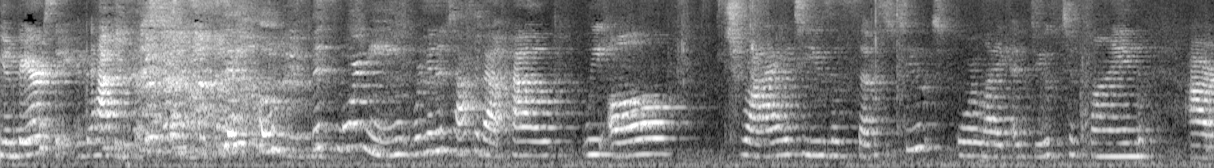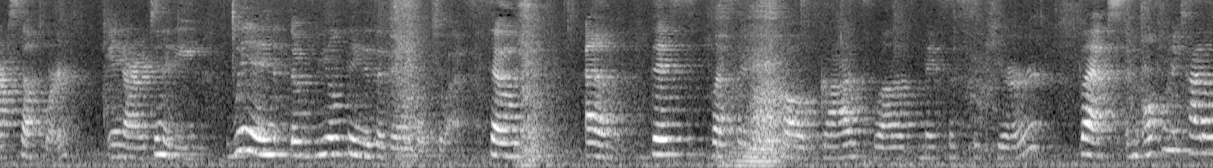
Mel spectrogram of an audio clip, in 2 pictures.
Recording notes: Recorded at Union Church.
